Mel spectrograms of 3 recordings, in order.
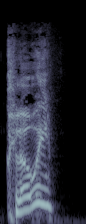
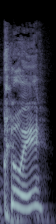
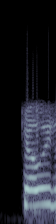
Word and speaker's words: Chloe: Nu skal vi have, jeg tror det udtales Chloe, eller Chloe? – Ja, Chloe, du sagde det rigtigt først.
